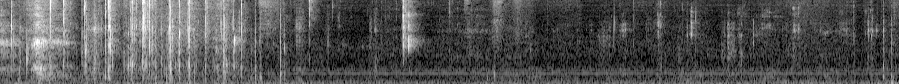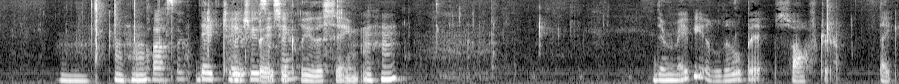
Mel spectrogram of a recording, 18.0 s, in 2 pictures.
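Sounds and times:
bag of fuzzy rings snacks crinkling open: 0:00.0 - 0:03.2
speech: 0:09.6 - 0:13.2, 0:15.6 - 0:17.9.

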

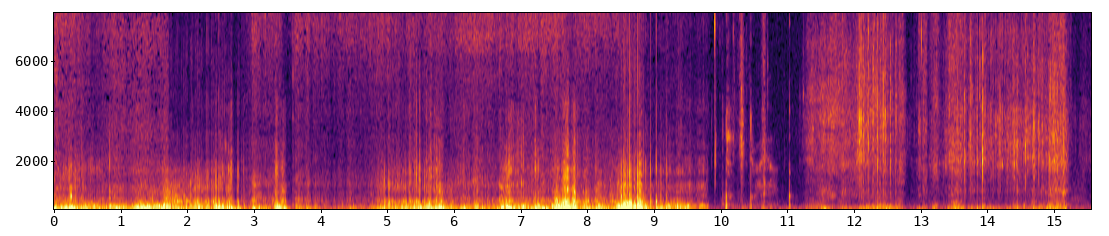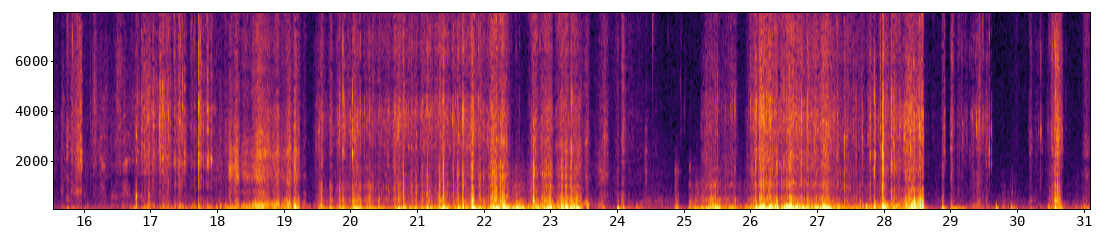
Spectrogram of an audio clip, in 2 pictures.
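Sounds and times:
heavy low rumble: 0:00.0 - 0:10.2
rough mic scratching: 0:00.0 - 0:31.0.

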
